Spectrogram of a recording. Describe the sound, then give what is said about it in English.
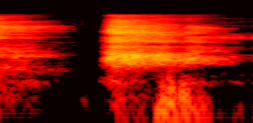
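Slow, deep breathing during a guided relaxation exercise: a trailing breath fades out, a brief pause follows, then a long, louder, airy sighing breath swells and gradually tapers off, with no talk. “I want you to breathe in through your nose. Let the air out through your throat. One more time. And one more time.”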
